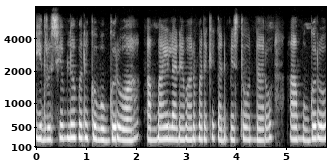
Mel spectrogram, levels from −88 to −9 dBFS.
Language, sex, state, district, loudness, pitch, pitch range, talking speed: Telugu, female, Andhra Pradesh, Krishna, -15 LUFS, 255 Hz, 245-265 Hz, 135 wpm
